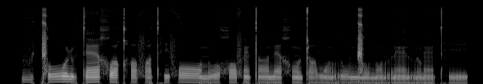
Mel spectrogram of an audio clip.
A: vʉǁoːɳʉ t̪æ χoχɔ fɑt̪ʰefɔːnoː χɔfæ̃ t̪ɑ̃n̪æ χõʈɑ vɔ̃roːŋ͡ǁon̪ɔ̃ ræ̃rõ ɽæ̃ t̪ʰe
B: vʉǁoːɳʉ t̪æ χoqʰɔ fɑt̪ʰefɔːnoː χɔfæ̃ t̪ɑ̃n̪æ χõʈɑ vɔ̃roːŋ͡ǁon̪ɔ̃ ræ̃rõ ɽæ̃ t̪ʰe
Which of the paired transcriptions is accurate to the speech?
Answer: B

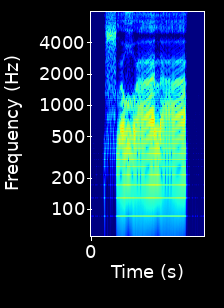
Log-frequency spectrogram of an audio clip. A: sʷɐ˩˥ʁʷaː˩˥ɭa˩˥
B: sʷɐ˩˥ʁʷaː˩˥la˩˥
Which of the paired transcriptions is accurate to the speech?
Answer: B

